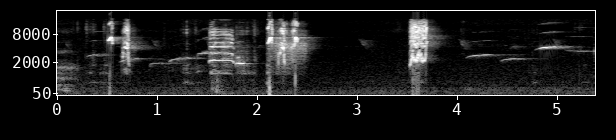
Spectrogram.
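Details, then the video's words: Oriental magpie-robin song used as a provocation to set off a rival for fighting. Crisp chips and a rapid ladder-like trill come between loud harsh bursts, followed by soft, clear whistled slurs. "pancingan kacer EMOSI NAIK PELAN - PELAN"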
